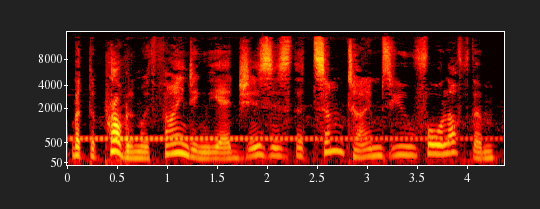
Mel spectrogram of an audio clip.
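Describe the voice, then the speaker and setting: A woman narrating a video game story in a wry, deliberate way, over noisy game ambience. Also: lowish voice, big pitch swings. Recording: clear background noise from game ambience.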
